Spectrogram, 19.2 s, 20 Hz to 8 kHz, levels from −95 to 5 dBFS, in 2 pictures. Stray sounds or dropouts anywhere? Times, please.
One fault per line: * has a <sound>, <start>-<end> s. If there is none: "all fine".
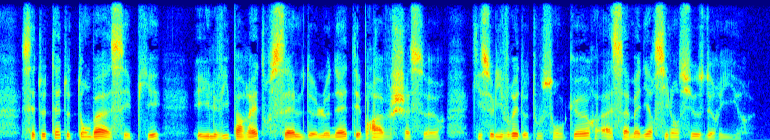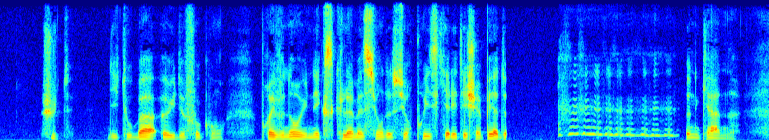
* has a laugh, 16.6-18.1 s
